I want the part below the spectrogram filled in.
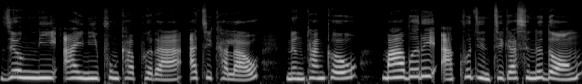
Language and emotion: Bodo, happy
